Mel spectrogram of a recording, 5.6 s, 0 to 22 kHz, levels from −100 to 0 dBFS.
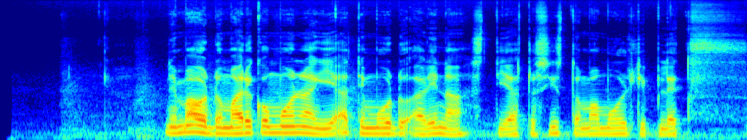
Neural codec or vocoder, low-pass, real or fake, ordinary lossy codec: none; none; real; none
